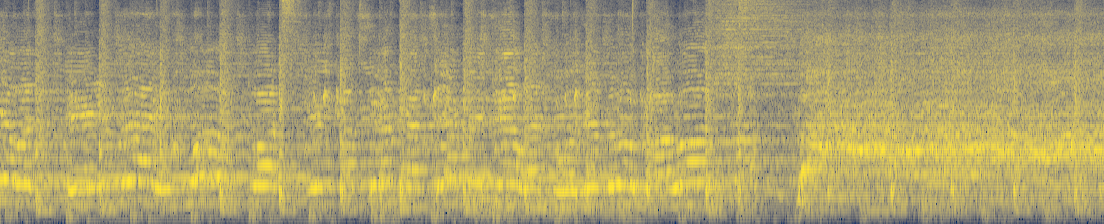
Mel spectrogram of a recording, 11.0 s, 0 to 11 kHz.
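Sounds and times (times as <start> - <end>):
rock band playing live: 0.0 - 11.0.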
